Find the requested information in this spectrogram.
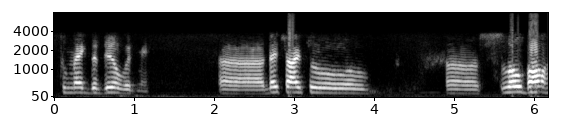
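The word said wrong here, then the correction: lowball: how you say it? – Low ball.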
